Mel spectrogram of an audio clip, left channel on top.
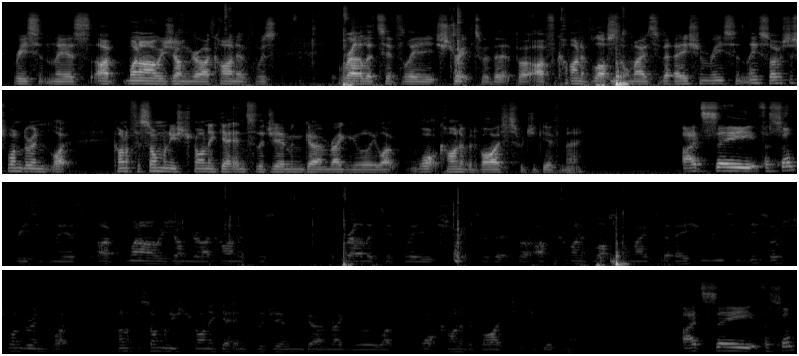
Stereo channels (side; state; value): right; quieter; 15.5 dB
